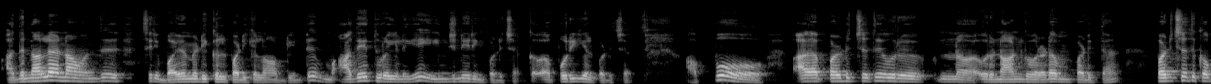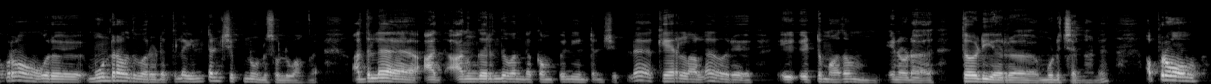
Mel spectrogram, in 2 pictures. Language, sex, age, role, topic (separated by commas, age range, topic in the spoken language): Tamil, male, 25-29, guest, வேலை மாற்றத்தின் போது உங்கள் திறமைகளை புதுப்பித்து வளர்த்துக்கொள்ள நீங்கள் எந்த வழிகளைப் பயன்படுத்தினீர்கள்?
